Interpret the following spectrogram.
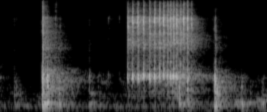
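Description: Air rifle's breech mechanism being opened for loading: a sharp metallic click, then a rapid ratcheting run of clicks lasting about a second, then one more click.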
